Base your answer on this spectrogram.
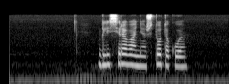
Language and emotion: Russian, neutral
